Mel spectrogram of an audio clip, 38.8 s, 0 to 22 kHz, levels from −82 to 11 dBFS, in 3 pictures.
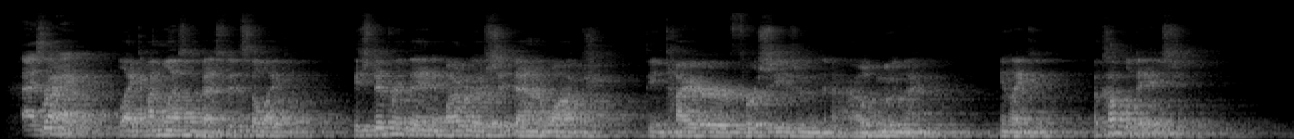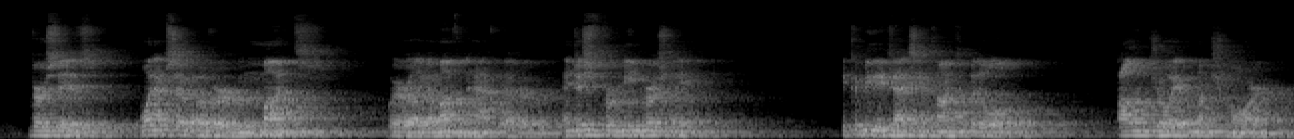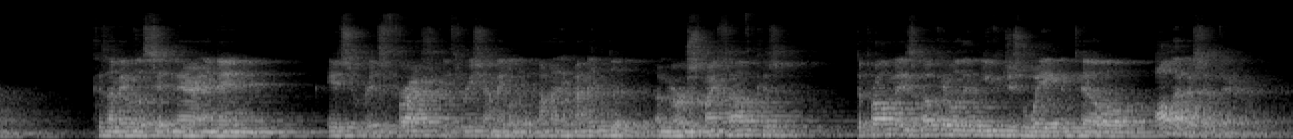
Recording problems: off-mic speech; far
room echo; noticeable; dies away in 1.5 s

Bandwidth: 14.5 kHz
